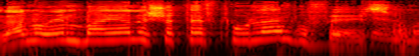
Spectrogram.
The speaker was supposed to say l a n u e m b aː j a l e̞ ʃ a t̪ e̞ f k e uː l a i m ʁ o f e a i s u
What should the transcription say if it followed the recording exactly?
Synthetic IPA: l a n u e n b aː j a l e̞ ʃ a t̪ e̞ f p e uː l a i m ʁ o f e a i s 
